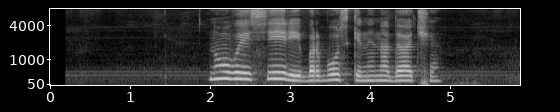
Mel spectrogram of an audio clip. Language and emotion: Russian, sad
